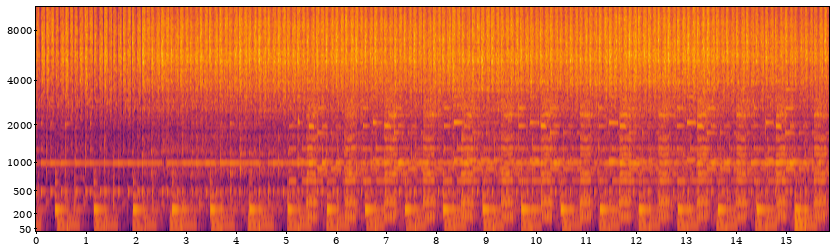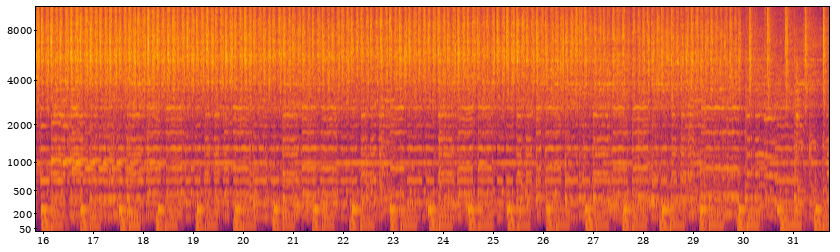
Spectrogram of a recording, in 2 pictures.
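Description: Live band music with a steady beat: drum kit and keyboard over a scratchy, rhythmic percussion layer.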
